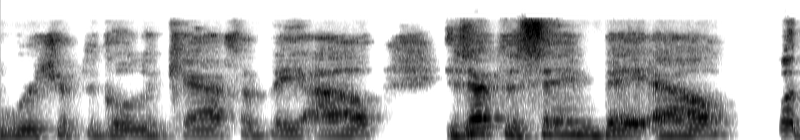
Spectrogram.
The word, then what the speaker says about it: Baal: Is that how you pronounce it, Baal? Baal, yeah.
